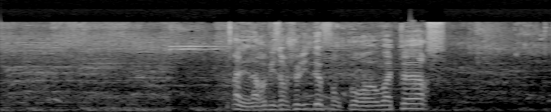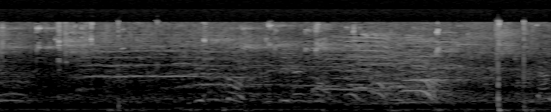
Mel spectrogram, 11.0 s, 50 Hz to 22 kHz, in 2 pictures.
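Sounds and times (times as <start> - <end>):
sneaker squeaks: 1.6 - 2.6, 4.7 - 11.0.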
